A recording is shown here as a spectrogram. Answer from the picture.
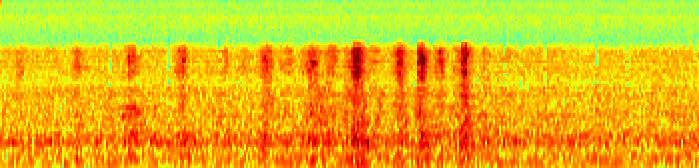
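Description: Faint scratching of coloring strokes on paper, with a quick run of several short strokes about two seconds in.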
